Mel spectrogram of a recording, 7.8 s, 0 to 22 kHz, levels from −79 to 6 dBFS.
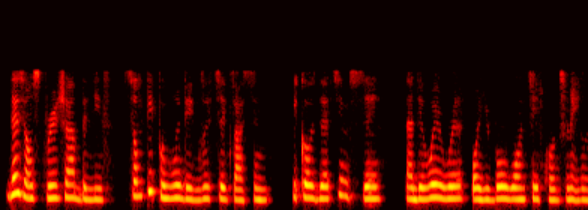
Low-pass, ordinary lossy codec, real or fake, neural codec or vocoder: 5.4 kHz; none; fake; codec, 16 kHz, 0.5 kbps, FunCodec, trained on Chinese and English, 25 frames a second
